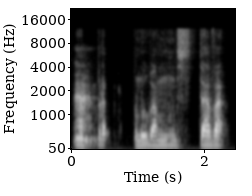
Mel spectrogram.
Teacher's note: అప్రాప్నువం స్తవ పదాంబుజమాశ్రితో భూత్ అప్రాప్ణువన్ స్తవ పదాంబుజమాశ్రి తో భూత్ అక్కడ అప్రాప్వం అప్రాప్వం స్తవ అన్నప్పుడు కంప్లీట్ గా పెదాలు మూసేయాలి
